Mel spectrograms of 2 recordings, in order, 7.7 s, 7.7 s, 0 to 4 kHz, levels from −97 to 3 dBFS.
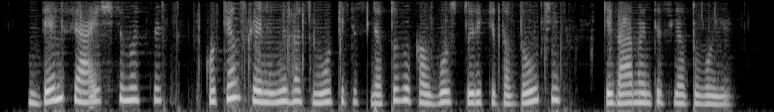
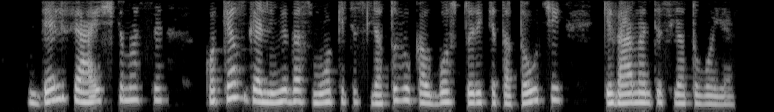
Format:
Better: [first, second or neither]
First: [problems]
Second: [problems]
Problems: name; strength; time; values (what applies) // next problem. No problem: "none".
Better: second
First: noise reduction (neural separator model SepFormer WHAMR!)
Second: none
